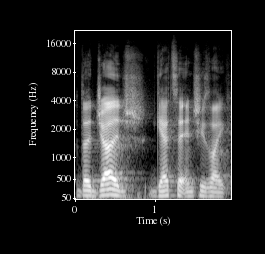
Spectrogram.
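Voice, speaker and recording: A man's voice: on the low side, fairly even intonation, measured pace, bright, forceful tone. A young man on a podcast, casually telling a long story with lots of fillers and laughs. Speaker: podcast co-host.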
